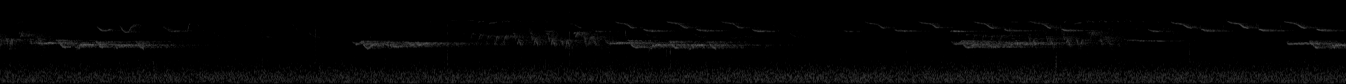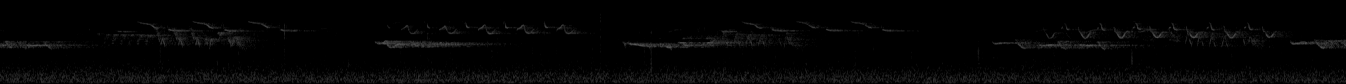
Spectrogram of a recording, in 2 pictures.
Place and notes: Cueillette et ballade en Lozère par temps de vent et de pluie!
les herbes sèches tintent, les branches grincent, les fils sifflent et les portails chantent.
6 April 2021, 16:07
